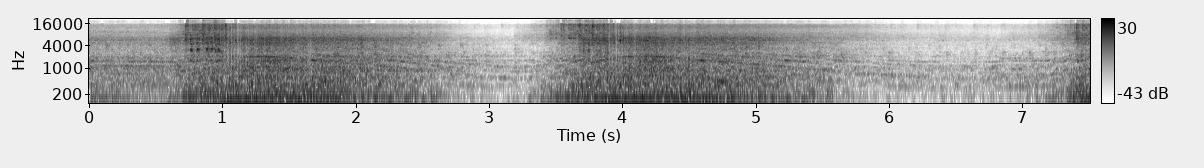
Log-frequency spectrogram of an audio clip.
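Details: 2002 Chevrolet 8.1 engine: three quick throttle blips about three seconds apart with a loose rattle riding over the rising revs; cause not identified.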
